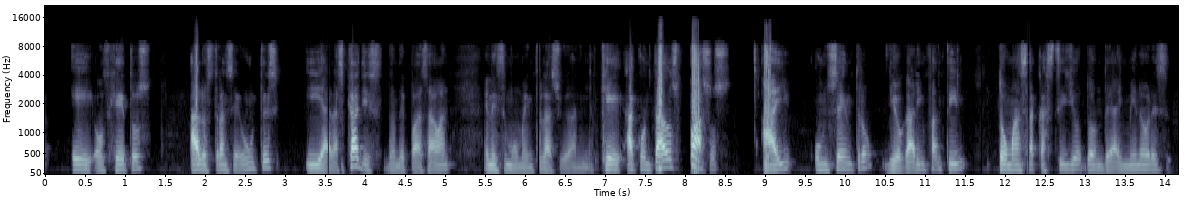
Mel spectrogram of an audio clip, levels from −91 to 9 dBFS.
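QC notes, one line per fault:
3.53–3.57 s, 6.16–6.19 s, 12.29–12.33 s: corrupt frame muted. Three abrupt dropouts to silence, about 44, 36 and 40 ms long. Bit errors left compressed frames undecodable, so the player muted one or two frame lengths each time, keeping timing intact.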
